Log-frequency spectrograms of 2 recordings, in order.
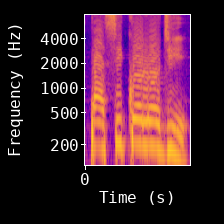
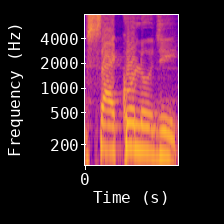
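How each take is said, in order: First: A p sound is heard at the start. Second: The word starts with an s sound, no p. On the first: The speaker calls it wrong. "पी नहीं पढ़िएगा आप" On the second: The speaker calls it right. "यहाँ पे पी word silent होगा"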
